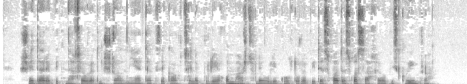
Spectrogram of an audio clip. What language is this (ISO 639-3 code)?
kat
